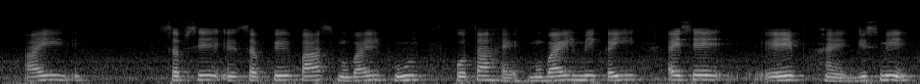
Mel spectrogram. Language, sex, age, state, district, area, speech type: Hindi, female, 60+, Uttar Pradesh, Lucknow, rural, spontaneous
